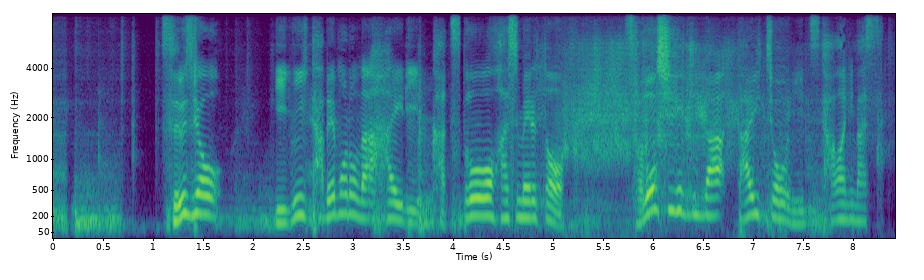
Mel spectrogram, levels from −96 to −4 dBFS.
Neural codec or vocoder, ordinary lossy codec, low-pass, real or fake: codec, 16 kHz, 0.8 kbps, ZipCodec; none; none; fake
